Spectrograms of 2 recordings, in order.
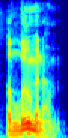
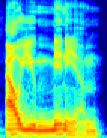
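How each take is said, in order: First: The word is said with four syllables. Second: The word is said with five syllables. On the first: This is the speaker's own way of saying it. "It's aluminum" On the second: This is the British way of saying it. "the U K says aluminium"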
